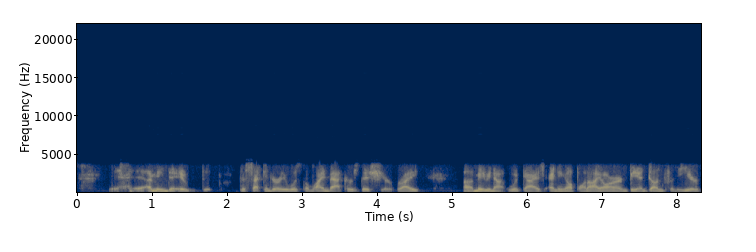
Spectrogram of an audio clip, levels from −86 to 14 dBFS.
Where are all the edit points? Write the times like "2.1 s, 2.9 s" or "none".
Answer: none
